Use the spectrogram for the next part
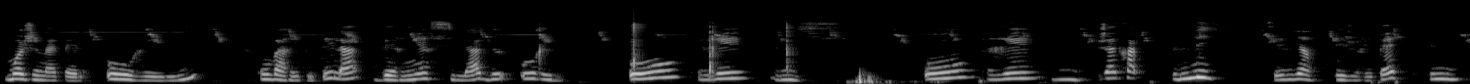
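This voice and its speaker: A woman with a fairly high, slightly husky voice teaches nursery rhymes to a young child. She speaks slowly and deliberately, chanting and echoing the final syllables of words. The recording sounds dull and lo-fi. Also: darkish tone.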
